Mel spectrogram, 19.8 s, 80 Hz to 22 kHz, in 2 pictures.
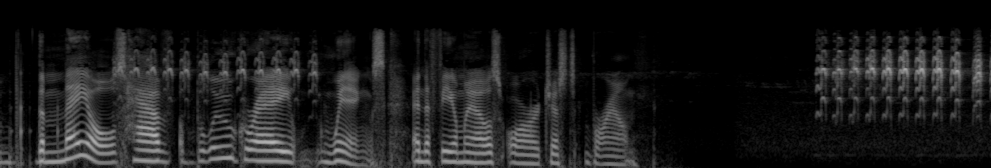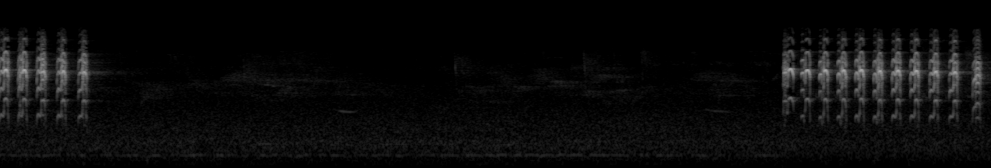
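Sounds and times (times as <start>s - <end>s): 
speech: 0.4s - 6.4s
American kestrel calls: 1.1s - 3.2s, 8.2s - 10.9s, 17.8s - 19.8s.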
